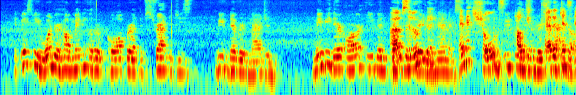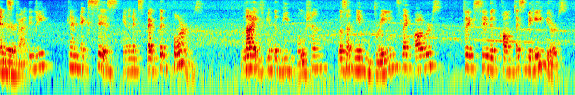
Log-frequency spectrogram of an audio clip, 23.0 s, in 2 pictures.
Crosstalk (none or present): present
